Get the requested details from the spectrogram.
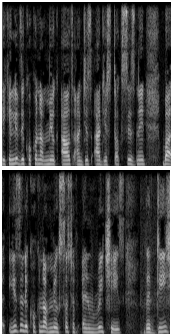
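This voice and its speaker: A woman speaks at a fairly quick pace in a dark, mellow tone with fairly even intonation, the sound dry and close with no echo. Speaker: cooking channel host. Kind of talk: cooking tutorial. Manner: fast.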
